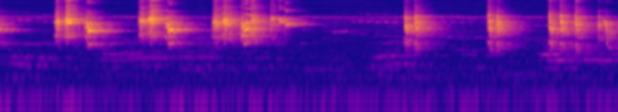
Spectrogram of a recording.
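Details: Cendet (long-tailed shrike) in a mimicry-filled 'tembakan' song: three loud rasping downslurs, a pause of over a second, then three more grating bursts.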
